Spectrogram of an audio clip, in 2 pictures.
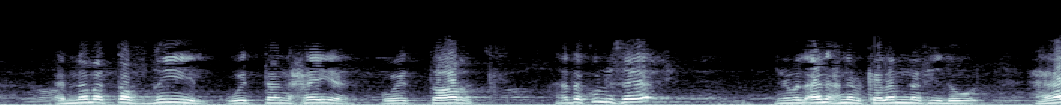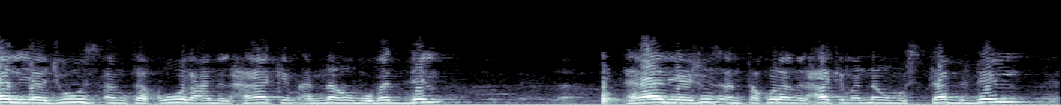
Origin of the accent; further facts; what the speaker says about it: Egypt; يعني لما اقول لك انا مصري تقول لي طيب عينيك مصريين؟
